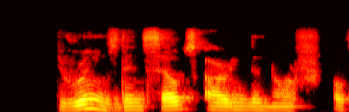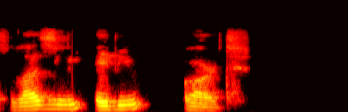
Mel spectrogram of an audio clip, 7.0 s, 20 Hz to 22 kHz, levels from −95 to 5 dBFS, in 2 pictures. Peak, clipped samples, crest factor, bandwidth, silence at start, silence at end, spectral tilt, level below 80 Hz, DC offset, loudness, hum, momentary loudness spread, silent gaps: -6 dBFS; under 0.1%; 18 dB; 7.8 kHz; 0.6 s; 1 s; -5.5 dB/octave; -68 dBFS; under 0.1%; -24 LUFS; none; 16 LU; 3.27-3.33 s, 5.06-5.32 s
